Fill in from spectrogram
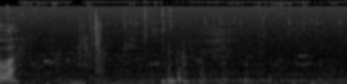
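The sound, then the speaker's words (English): A single sharp sneeze bursts out midway, brief, against a quiet background with a low steady hum and faint background voices. “Bless you. Bless you.”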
